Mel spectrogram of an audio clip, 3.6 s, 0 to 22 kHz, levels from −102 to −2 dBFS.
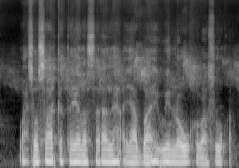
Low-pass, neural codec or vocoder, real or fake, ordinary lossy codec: none; vocoder, 44.1 kHz, 128 mel bands, Pupu-Vocoder; fake; none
